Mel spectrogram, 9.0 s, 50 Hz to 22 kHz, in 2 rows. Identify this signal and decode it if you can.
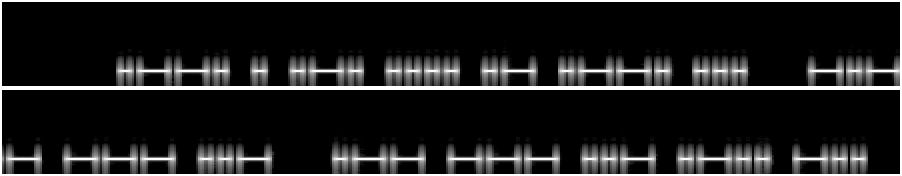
Morse code, heard as a keyed tone, about 25 wpm, 700 Hz. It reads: PERHAPS YOU WOULD
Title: Sentences from Top 1100 Words 25wpm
